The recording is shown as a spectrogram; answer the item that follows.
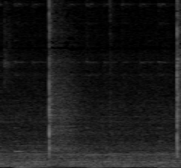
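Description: A metal utensil knocks once against a small frying pan as butter sticks are broken up in it.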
